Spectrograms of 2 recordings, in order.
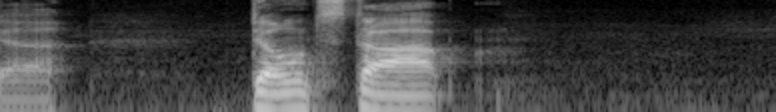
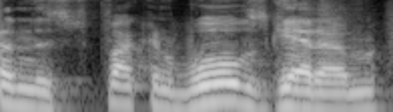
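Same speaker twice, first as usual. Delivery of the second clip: ordinary talk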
